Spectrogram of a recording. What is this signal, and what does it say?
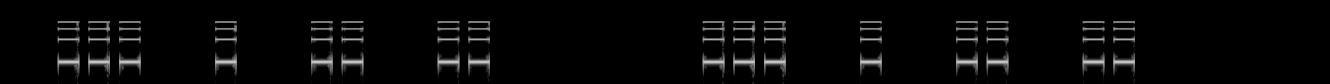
Beep code, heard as beeps from a small speaker, played twice, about 1060 Hz. 3-1-2-2.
